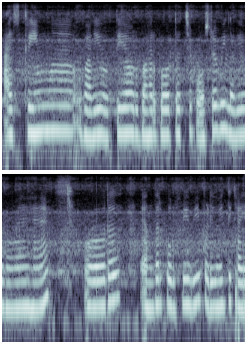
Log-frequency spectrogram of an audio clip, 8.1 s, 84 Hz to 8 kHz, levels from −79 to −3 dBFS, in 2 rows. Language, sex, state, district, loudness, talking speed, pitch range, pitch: Hindi, female, Chandigarh, Chandigarh, -18 LUFS, 155 wpm, 215-240 Hz, 220 Hz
